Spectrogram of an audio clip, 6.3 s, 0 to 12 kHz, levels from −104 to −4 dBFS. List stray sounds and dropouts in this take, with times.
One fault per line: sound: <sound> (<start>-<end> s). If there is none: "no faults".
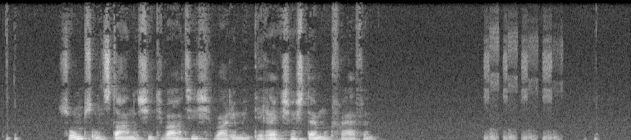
sound: laugh (4.8-5.6 s)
